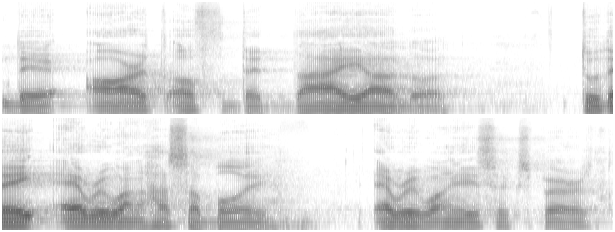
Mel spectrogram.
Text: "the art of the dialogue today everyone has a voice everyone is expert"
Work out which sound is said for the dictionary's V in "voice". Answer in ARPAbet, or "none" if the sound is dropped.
B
